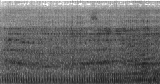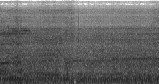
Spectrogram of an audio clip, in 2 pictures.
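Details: Hero Splendor Pro after replacing the gear primary drive (GPD), which had caused a harsh engine noise when riding in gear: quick, steady single-cylinder idle beat with no rattle or clatter; normal idle.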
